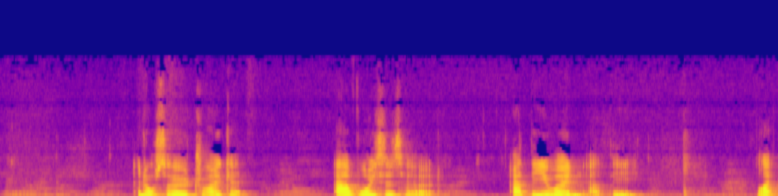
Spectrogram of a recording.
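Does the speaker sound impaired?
Yes: cerebral palsy; cerebral palsy since birth, diagnosed age two, dyspraxia, needed multiple therapies, only one therapy allowed.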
